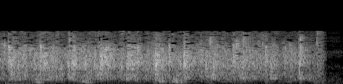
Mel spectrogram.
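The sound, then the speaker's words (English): A crowd at a forum applauds steadily, a dense wash of many hands clapping at an even, fairly loud level before it cuts off abruptly near the end. “In these forums, you don't see that very often where somebody's applauded like that, and you can see the kind of guy Coates has.”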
